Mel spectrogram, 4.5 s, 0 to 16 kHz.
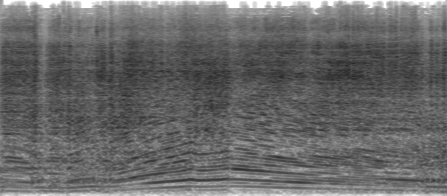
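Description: Drag-racing station wagon's V8 engine revving up for about two seconds and then backing off as the car makes a dry hop, a brief run forward to heat the tyres before staging.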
